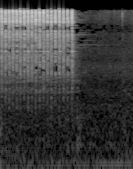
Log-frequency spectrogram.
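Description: A bicycle's freewheel rear hub clicking rapidly, about eighteen clicks a second, as the rear wheel spins with the cranks still. It stops about a second in. The hub is loud.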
